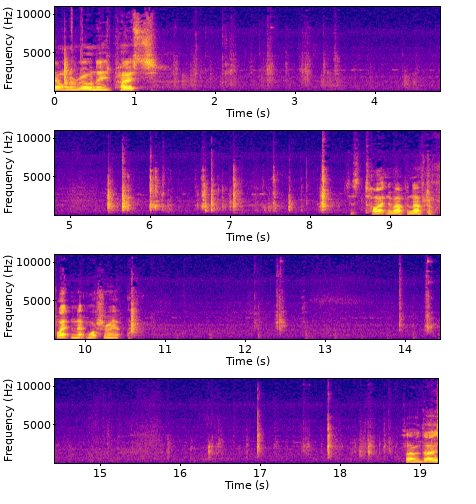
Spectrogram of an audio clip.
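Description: A metal tool clicks and scrapes against a metal terminal.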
